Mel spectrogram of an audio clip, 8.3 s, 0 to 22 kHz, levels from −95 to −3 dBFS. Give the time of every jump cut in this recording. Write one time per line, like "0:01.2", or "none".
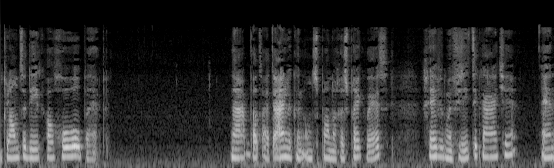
none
